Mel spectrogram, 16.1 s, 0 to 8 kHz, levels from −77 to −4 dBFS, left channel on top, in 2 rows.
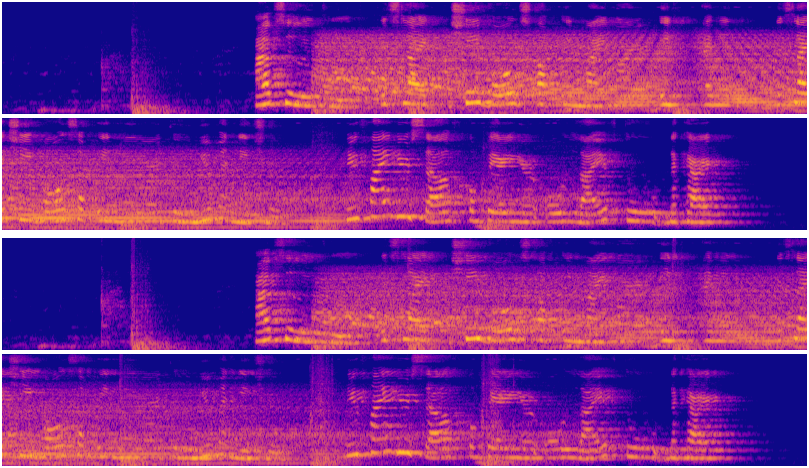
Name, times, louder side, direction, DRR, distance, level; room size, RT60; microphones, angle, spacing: Truck, 1.0-2.0 3.8-4.6 6.3-7.3 8.9-9.9 11.1-11.9 12.8-13.7, right 1 dB, 50° right, 1.2 m, -37 dB
voice 1, 2.5-6.8 7.0-7.4 7.7-10.9 11.5-15.2, left 2 dB, 40° left, 1 dB, 3.2 m, -23 dB
Guitar, 3.1-11.7 12.1-12.4, left 3 dB, 70° left, 5.6 m, -26 dB
sound 1, 5.3-14.0, left 1 dB, 25° left, 2.1 m, -41 dB
20.5 x 20.5 x 6.6 m, 0.85 s
head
